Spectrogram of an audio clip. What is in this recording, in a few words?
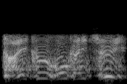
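damaged aa mood low, speech japanese; War Thunder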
